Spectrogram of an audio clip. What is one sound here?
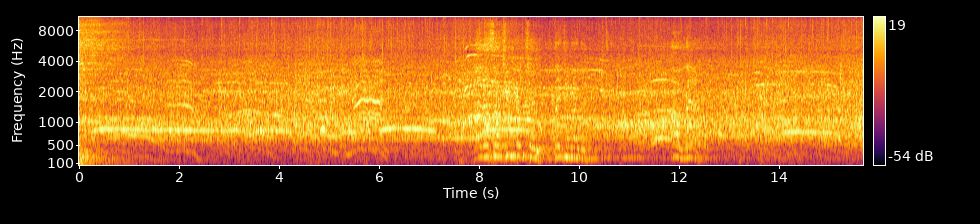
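A rock band plays loudly through big loudspeakers, echoing across a huge open arena.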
